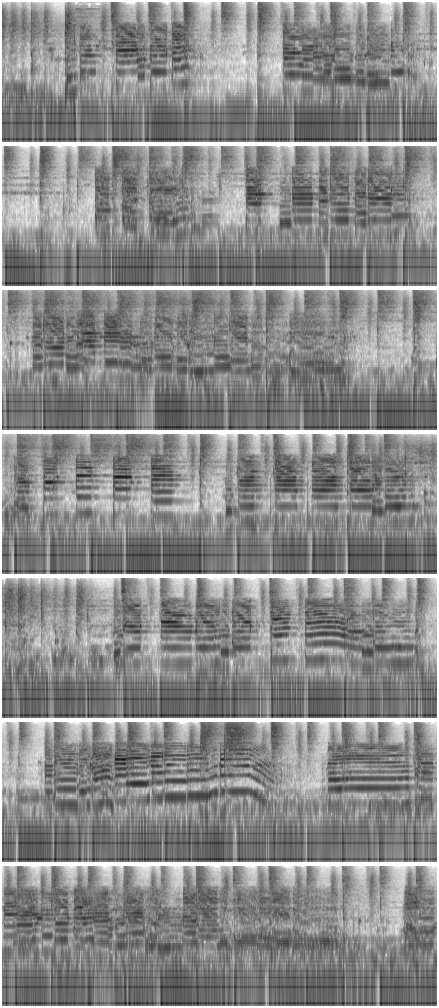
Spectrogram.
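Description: Live blues band playing instrumentally: an electric guitar plays lead lines with bent notes over a steady bass line and drum kit.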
